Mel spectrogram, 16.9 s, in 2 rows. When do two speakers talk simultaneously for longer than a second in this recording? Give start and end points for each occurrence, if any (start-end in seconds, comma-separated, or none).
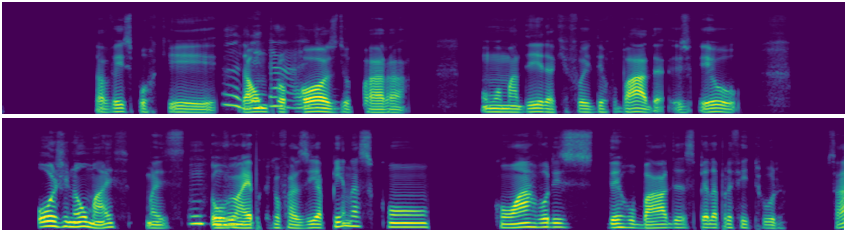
2.2-3.4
